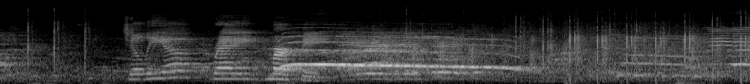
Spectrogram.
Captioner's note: audience applause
